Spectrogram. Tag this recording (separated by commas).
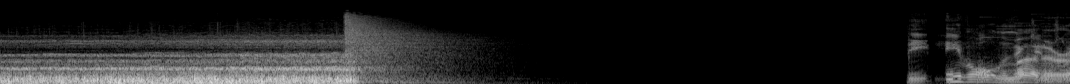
Speech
